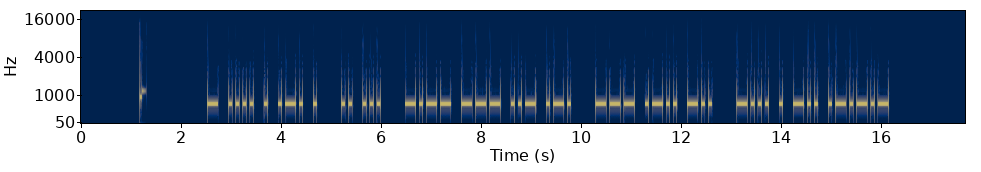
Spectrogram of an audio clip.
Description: Morse code, heard as a keyed tone, about 17 wpm, 700 Hz. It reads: THERE IS YOUR OLD BED.
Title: Sentences from Top 500 Words 17wpm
